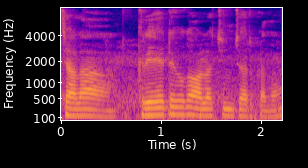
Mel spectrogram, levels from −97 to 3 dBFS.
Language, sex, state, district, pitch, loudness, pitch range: Telugu, male, Andhra Pradesh, Visakhapatnam, 130 Hz, -24 LUFS, 120-140 Hz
